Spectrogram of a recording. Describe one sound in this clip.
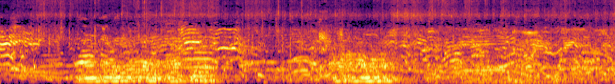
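Water splashes as it is poured over people.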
